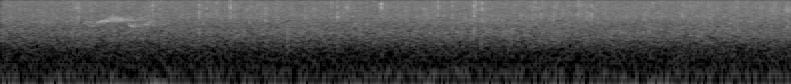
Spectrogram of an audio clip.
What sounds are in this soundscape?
Red-eyed Vireo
